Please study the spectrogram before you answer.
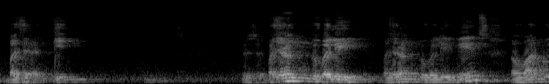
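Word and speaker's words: बजरंगी: Vajra angi but it is a little difficult to pronounce. So in the local dialect it becomes bajarangi.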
